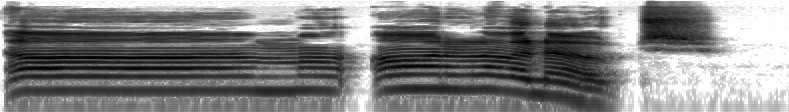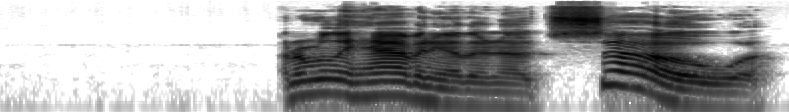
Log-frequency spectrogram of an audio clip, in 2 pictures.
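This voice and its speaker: A man's voice: very high voice, slow pace, sharp tone, clean tone. A man who reads fan fiction aloud and hosts his own channel. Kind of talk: dramatic scripted story narration, then casual outro. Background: music.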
